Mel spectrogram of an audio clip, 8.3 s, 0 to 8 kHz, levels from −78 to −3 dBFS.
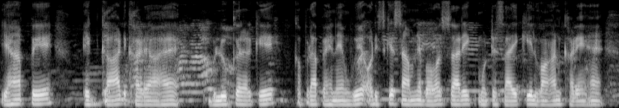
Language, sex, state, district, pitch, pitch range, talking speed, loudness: Hindi, male, Arunachal Pradesh, Lower Dibang Valley, 115 Hz, 110-120 Hz, 150 wpm, -17 LUFS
